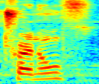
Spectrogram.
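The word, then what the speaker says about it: treenail: This ship is held together with trenels um which is spelled tree nail. Uh and that is because it is literally a tree nail.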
